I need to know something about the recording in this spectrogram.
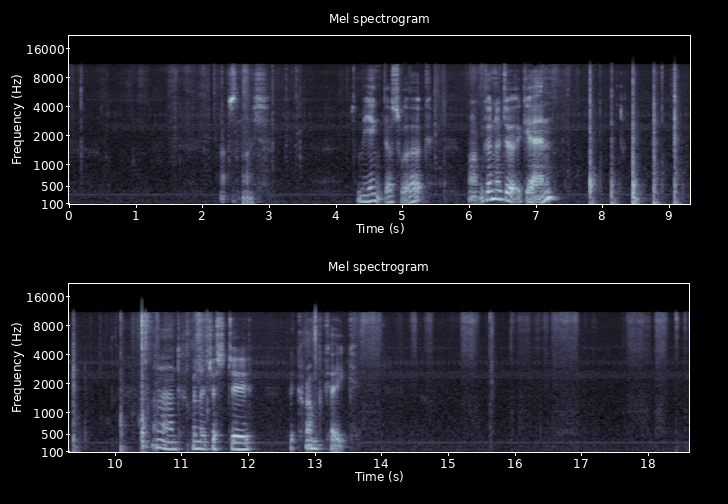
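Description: Stiff card rustles and taps as it is handled.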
